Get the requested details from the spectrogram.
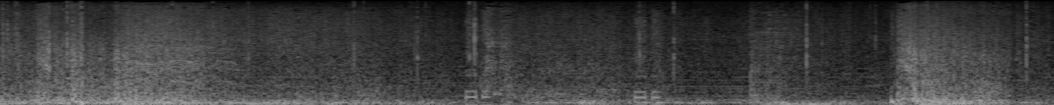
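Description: A crossbow fires magical bolts with a whooshing burst.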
